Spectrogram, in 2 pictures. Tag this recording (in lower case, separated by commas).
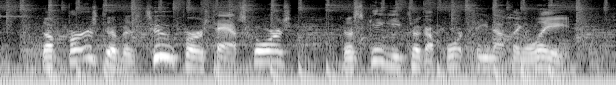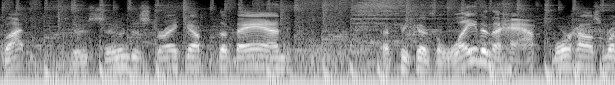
music, speech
